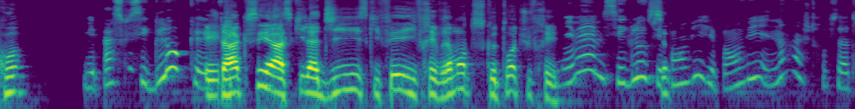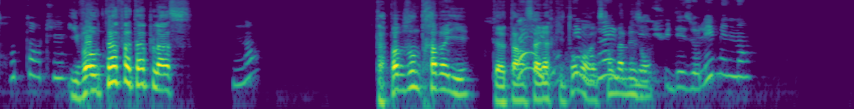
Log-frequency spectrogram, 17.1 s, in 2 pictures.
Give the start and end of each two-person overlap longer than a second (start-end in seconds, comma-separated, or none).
13.7-15.1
